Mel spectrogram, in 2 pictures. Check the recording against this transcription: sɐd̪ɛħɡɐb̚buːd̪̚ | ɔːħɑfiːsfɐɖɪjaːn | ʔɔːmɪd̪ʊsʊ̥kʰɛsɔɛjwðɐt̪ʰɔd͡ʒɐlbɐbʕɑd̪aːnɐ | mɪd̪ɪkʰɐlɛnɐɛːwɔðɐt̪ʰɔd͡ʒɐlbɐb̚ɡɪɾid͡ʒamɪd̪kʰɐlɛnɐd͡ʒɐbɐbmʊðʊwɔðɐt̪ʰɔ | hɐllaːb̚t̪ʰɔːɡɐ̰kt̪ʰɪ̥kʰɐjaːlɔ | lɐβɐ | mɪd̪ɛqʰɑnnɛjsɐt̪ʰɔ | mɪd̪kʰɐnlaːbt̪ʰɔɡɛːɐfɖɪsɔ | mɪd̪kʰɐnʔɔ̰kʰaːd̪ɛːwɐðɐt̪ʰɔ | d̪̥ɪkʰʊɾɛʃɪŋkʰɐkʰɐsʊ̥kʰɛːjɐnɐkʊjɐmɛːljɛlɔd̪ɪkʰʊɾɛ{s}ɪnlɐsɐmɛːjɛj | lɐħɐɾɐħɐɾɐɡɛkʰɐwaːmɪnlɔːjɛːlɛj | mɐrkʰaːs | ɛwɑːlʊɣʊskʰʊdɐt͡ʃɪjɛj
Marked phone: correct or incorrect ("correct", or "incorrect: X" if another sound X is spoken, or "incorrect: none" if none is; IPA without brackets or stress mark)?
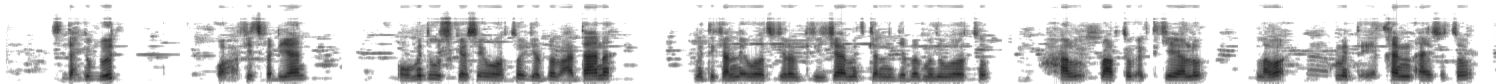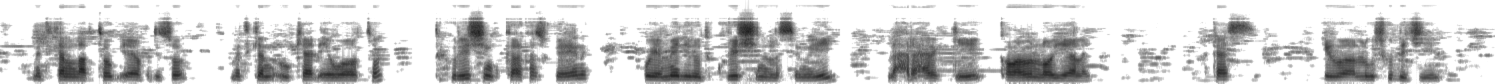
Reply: incorrect: ʃ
